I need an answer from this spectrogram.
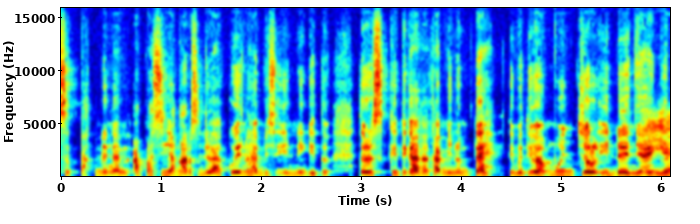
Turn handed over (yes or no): yes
